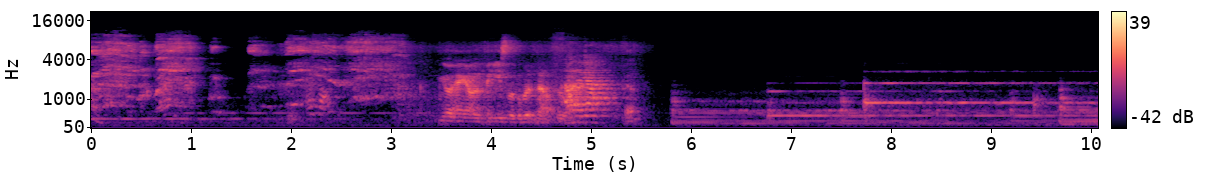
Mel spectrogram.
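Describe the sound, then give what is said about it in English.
A busy chorus of 35 pigs grunting, oinking and squealing over one another for about six seconds, just after all being injected with a new round of vaccine, then it cuts to a steadier, quieter tonal sound. “We just injected all of these pigs with our new round of Sinovacs.”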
